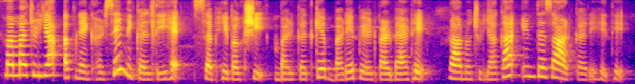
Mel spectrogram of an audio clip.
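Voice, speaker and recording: A woman's voice: on the high side, expressive, unhurried, few pauses. A woman narrating a scripted children's cartoon story.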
